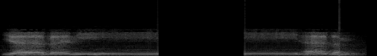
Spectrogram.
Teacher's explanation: مد منفصل يمد المقدار اربع حركات، وهو جائز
